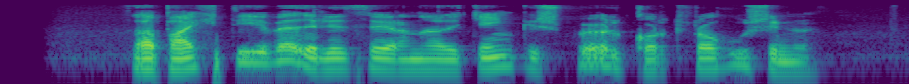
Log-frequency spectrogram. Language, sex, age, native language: Icelandic, male, 60-69, Icelandic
